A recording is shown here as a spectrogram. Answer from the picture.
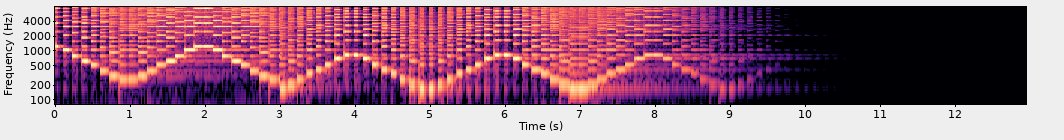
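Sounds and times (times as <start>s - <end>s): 
synthesizer cascade in 8 steps with filter cutoff in C: 0.0s - 9.6s.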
